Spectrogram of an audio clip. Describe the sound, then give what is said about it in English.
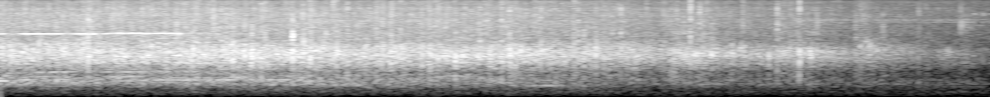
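An audience applauds to celebrate God in a dense, sustained wash of clapping that holds steady for several seconds, then gradually thins and fades toward the end. “For what God is doing here through this great man of God and his wife and the team, let's celebrate God with a big, big clap of it.”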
